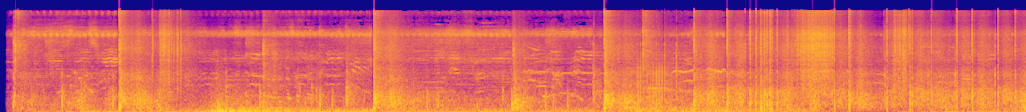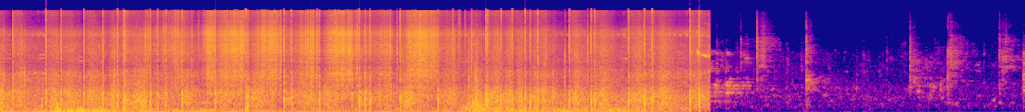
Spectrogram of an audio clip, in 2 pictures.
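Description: Fireworks going off: a loud, continuous run of bangs and crackles with voices mixed in, cutting off about two seconds before the end.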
